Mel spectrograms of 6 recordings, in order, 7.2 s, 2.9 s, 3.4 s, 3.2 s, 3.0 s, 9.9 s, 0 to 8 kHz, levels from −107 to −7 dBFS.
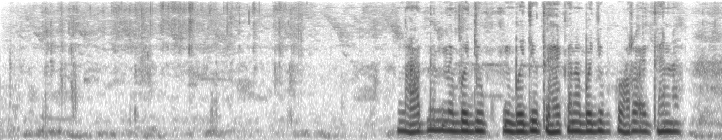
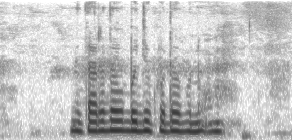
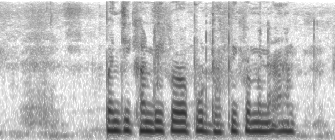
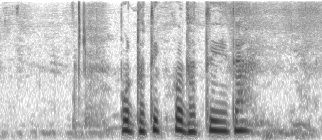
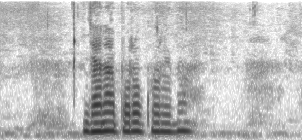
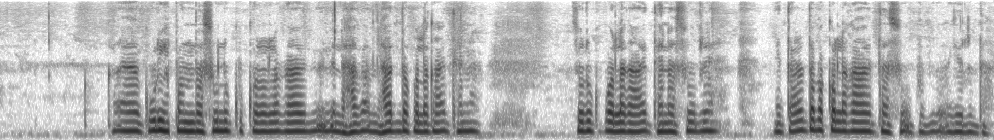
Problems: constant background noise, background conversations at intervals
